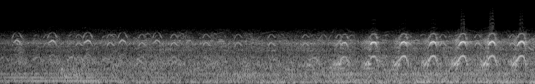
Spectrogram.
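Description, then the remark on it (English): A dense seabird colony on the Farallon Islands, a national wildlife refuge 30 miles away, squawks and honks continuously, with a low, steady foghorn tone from the Golden Gate Bridge, San Francisco, in the first second or so; toward the end, louder honking calls repeat in a quick rhythm. Recorded live in 1987 with microphones at both locations. “So it's a live duet between a national wildlife refuge, the Farallon Islands, that's a seabird colony, and the Golden Gate Bridge with its foghorns and mechanical structure.”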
